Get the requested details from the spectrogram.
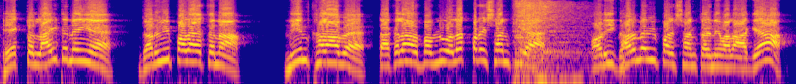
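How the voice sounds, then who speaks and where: A woman's voice: high voice, animated, quick pace, over music. Woman voicing a grumpy cartoon dad. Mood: irritated. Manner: irritable, scolding, threatening. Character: grumpy sleepy father, short-tempered man. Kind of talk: cartoon voice acting.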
